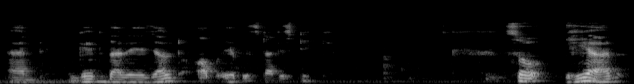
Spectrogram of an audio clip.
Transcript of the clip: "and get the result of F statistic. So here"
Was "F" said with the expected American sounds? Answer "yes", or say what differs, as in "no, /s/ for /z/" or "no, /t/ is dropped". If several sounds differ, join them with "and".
no, /p/ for /f/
